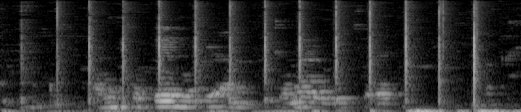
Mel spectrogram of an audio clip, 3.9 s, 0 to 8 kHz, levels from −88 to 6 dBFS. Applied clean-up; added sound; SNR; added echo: classical method WPE with log-MMSE.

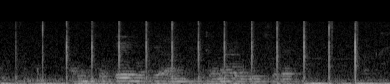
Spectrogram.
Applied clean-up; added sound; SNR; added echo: none; Tap; -4 dB; reverberation time 0.6 s.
